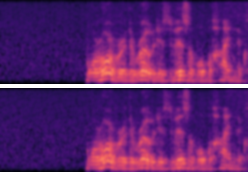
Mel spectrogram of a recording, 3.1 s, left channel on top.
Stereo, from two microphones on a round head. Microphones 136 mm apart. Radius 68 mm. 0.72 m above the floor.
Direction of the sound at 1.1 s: 60° left (ahead or behind).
